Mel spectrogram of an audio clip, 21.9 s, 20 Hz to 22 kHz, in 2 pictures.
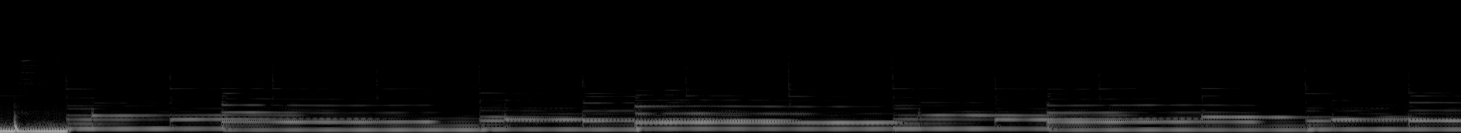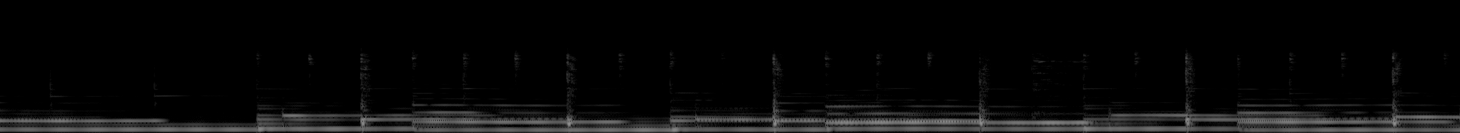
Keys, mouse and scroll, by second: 6.9 middle click, 7.8-12.1 ctrl+z, 12.2 middle click, 13.0 middle click, 13.5 middle click, 14.1 alt+z, 14.7 middle click, 18.8 middle click, 21.6 middle click.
